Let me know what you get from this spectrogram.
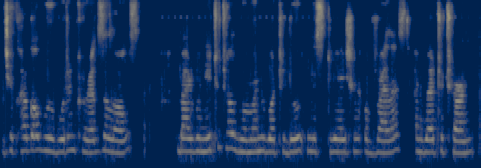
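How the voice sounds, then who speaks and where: A young woman reading a prepared presentation in halting phrases with some broken wording over a video call. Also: on the high side, level tone, a little mellow, husky, poor audio. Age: young adult. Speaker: youth ambassador presenter.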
